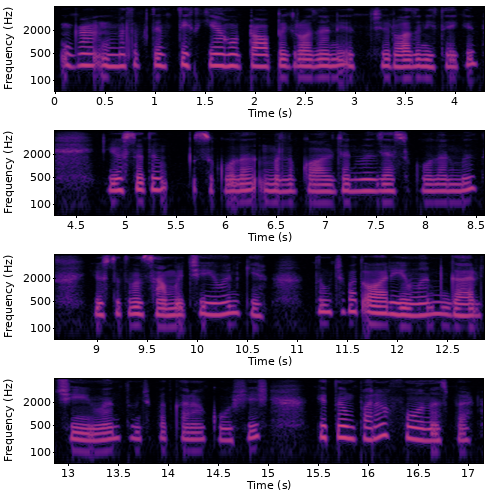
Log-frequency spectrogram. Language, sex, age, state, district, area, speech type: Kashmiri, female, 18-30, Jammu and Kashmir, Shopian, rural, spontaneous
